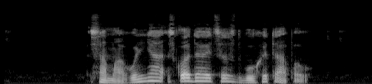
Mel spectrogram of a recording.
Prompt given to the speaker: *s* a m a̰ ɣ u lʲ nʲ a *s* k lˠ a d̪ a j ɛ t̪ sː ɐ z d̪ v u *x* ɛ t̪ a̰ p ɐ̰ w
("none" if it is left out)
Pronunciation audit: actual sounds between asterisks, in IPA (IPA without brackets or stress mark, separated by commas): s, s, x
